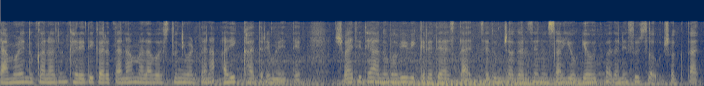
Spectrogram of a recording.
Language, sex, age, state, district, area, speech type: Marathi, female, 18-30, Maharashtra, Ratnagiri, urban, spontaneous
